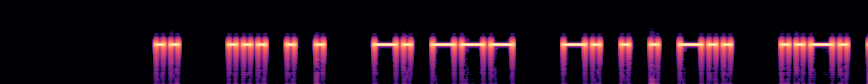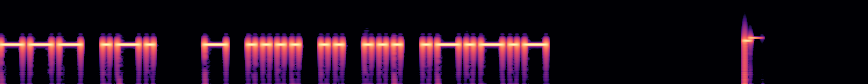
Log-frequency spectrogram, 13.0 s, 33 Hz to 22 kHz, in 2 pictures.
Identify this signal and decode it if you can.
Morse code, heard as a keyed tone, about 22 wpm, 700 Hz. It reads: I SEE NO NEED FOR THIS.
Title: Sentences from Top 1000 Words - Review Part 1 - 22wpm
